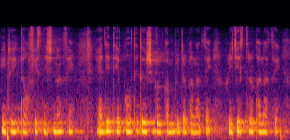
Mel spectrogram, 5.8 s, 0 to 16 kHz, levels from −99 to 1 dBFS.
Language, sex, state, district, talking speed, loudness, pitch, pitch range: Nagamese, female, Nagaland, Dimapur, 125 wpm, -17 LUFS, 235 Hz, 230-245 Hz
